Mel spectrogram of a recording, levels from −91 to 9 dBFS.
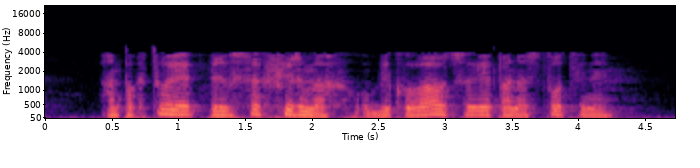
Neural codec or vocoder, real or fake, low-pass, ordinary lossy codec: vocoder, 48 kHz, 128 mel bands, Vocos; fake; 19.8 kHz; AAC, 16 kbps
